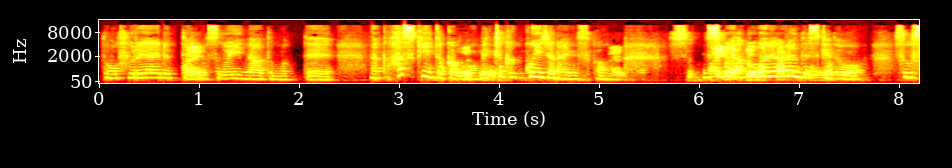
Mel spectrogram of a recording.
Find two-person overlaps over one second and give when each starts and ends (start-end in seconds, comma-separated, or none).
6.1-7.6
